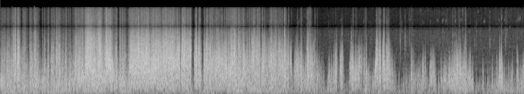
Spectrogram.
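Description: Wind buffeting the microphone of a camera carried on a moving bicycle, a loud continuous rush for about six seconds that then breaks into gusts.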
